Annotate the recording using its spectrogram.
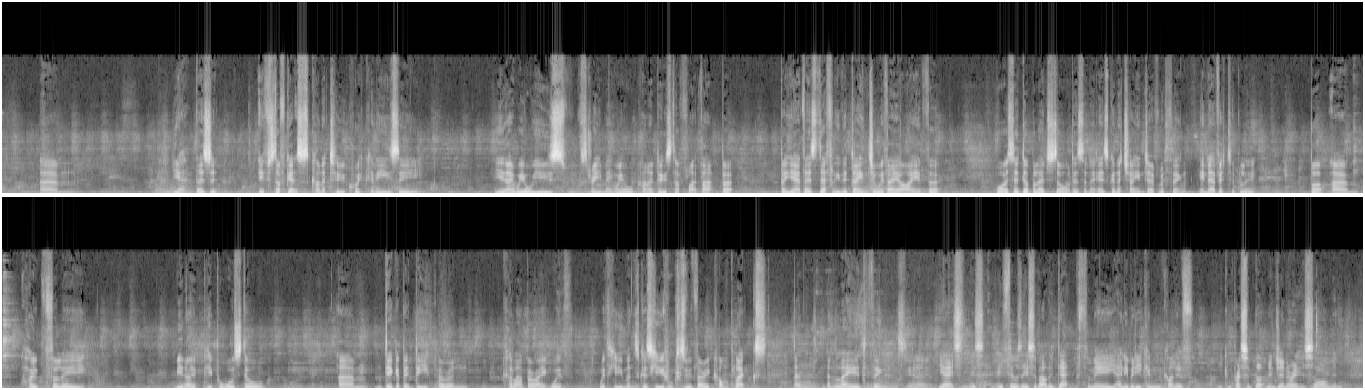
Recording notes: At Leicester’s Phoenix Arts Centre. The Phoenix, known for its support of artistic innovation, served as a fitting venue. Recorded in the café area amidst the sounds of daily life.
